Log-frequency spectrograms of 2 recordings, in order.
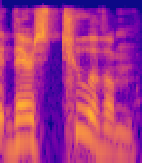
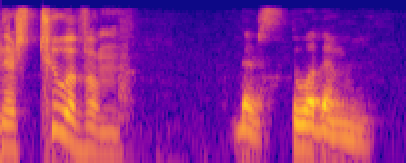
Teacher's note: the word em stands for them okay we shorten that down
